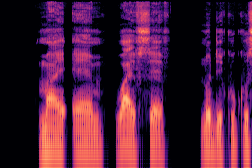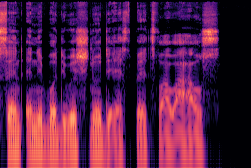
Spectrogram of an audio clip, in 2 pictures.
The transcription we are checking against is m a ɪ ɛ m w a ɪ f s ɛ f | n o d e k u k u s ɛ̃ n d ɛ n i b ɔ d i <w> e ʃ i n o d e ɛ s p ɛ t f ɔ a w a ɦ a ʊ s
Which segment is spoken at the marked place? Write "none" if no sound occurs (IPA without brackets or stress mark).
w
